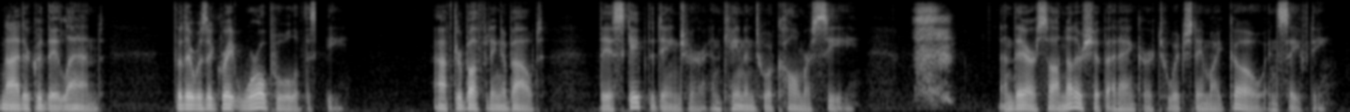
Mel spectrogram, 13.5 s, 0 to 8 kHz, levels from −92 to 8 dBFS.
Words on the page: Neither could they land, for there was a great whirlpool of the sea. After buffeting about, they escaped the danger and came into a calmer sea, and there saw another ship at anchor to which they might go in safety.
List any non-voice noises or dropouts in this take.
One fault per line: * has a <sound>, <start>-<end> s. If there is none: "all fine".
* has a dropout, 3.1-3.3 s
* has a sniff, 9.1-9.6 s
